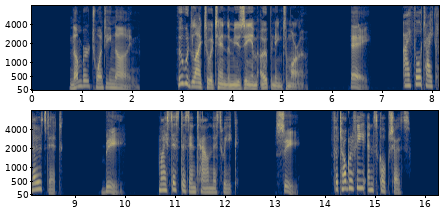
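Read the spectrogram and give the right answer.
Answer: B: My sister's in town this week.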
